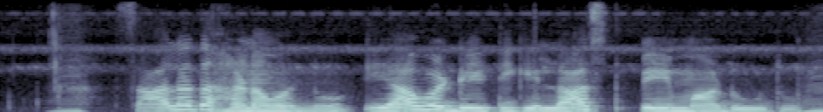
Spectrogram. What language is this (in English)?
Kannada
